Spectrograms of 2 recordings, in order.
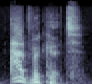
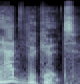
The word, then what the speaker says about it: advocate: verb as a noun Advocate I'm an advocate for this but as a verb I advocate advocate so remember the pronunciation is different for a verb versus a noun so be careful with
